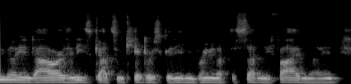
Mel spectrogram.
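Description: A man against a quiet background. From Philadelphia, US. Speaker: realtor. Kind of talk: casual interview. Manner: halting, many fillers.

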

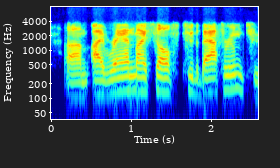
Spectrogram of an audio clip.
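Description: A man with a plain, everyday voice and an American accent speaks at a fairly slow pace and a medium pitch, with ordinary pitch variation. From Chicago area, US. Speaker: real estate agent. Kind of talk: storytelling in casual interview.

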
